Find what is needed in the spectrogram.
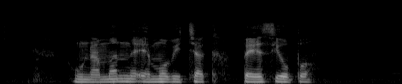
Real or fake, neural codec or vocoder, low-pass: real; none; 7.2 kHz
